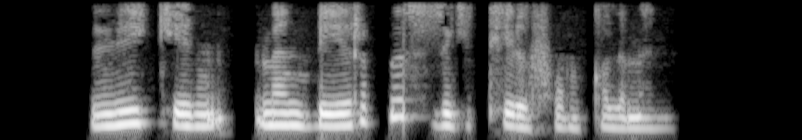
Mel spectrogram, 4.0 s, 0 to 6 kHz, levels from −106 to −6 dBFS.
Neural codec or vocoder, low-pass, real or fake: none; 5.4 kHz; real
